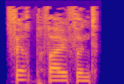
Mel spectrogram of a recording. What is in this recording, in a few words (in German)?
"verpfeifend", german; adjectives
